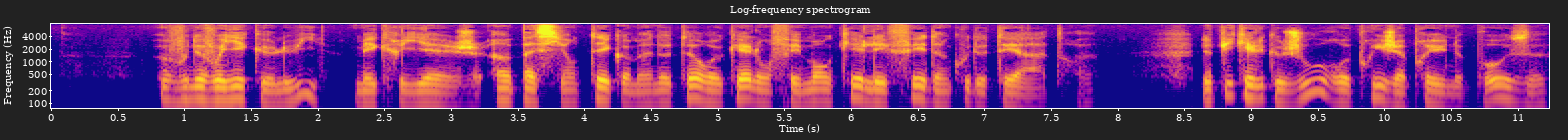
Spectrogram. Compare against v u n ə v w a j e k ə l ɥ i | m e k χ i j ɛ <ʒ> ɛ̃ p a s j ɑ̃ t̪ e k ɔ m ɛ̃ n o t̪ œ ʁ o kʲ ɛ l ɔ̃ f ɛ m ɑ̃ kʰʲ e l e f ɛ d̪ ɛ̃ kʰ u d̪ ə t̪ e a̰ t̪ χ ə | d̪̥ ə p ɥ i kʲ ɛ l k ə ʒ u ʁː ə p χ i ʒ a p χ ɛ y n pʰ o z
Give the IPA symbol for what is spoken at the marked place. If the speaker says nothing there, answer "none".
ʒ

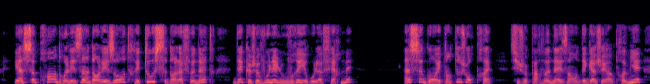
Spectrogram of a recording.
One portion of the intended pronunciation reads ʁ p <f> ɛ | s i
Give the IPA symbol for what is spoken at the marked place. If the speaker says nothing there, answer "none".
χ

